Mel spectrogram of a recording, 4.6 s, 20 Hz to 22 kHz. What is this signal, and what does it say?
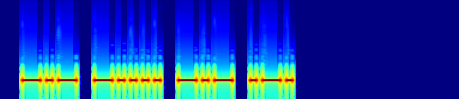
Morse code, heard as a keyed tone, about 20 wpm, 700 Hz. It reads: K6KR
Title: Easy Call Signs Repeated 3x - 20wpm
